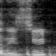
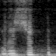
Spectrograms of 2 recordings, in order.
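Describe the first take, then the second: First: "रिसीट" with long ee, no p; silent p. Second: "रिसिप्ट" with the p sounded; pronounced p. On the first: Teacher asking whether pronunciation matters, silent p. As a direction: say "रिसीट" ending in a plain t. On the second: Teacher asking whether pronunciation matters, sounded p. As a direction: say "रिसिप्ट" ending in p-t. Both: Shown as a demonstration. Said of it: "हम रिसिप्ट बोलें या रिसीट बोलें".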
